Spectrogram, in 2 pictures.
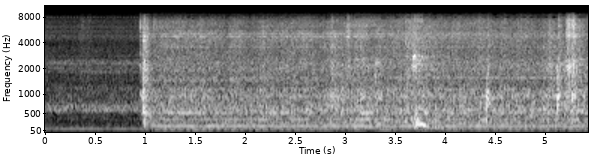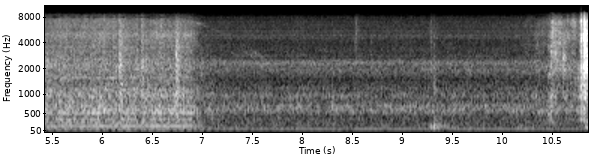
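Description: Desktop printer printing a page: a click about a second in, then a steady motor run with a low hum and a few ticks, stopping abruptly about six seconds later.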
